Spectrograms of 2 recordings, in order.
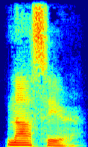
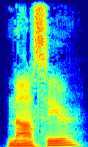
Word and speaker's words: Nasir: supporter it's pronounced as Nasir Nasir Nasir to pronounce it correctly emphasize the first syllable n ah and then smoothly transition into the second syllable SE like Hello nasier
